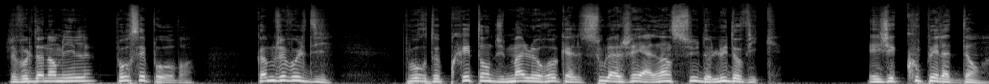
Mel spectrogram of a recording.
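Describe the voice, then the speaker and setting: A man voicing a proud, quick-tempered young gentleman burglar in an audiobook, speaking in a scornful, theatrical way. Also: mid-range voice, no room sound, clean studio sound, natural voice. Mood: amused. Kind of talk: audiobook character reading.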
